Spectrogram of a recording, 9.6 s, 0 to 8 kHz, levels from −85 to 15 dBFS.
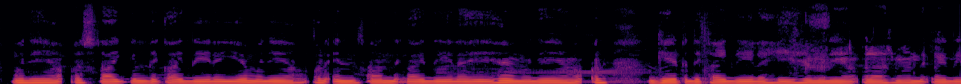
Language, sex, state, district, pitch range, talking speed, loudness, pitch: Hindi, male, Chhattisgarh, Rajnandgaon, 155-160 Hz, 185 wpm, -28 LUFS, 155 Hz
